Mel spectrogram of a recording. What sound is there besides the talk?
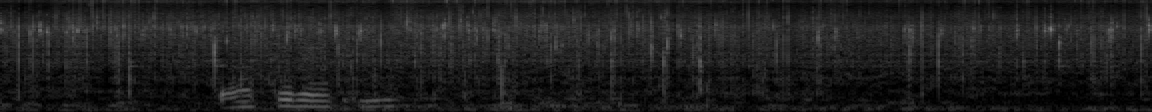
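bay leaves and garlic sizzling in hot oil, mango pickle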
